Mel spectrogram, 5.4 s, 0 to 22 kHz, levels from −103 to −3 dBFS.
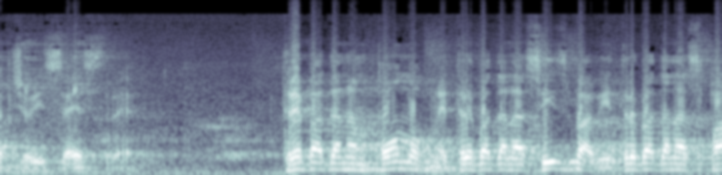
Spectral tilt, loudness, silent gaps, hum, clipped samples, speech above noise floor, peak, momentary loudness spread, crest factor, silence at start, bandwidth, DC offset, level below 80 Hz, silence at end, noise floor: -6 dB/octave; -9 LUFS; none; none; 3%; 22 dB; 0 dBFS; 17 LU; 10 dB; 0 s; 15.5 kHz; 0.7%; -34 dBFS; 0 s; -30 dBFS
